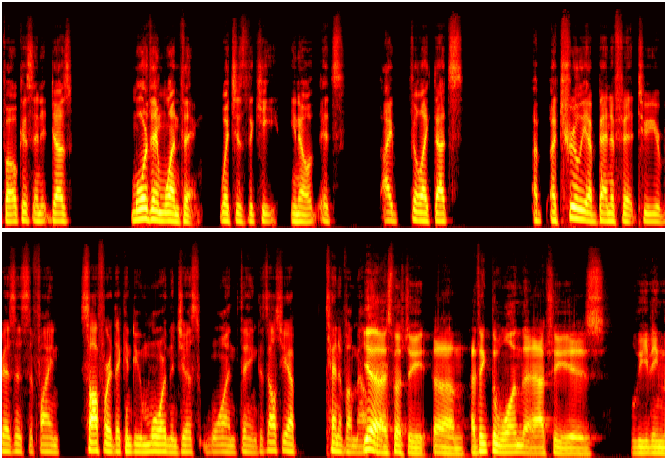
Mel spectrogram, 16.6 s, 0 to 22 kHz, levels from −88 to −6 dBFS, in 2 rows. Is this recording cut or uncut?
uncut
